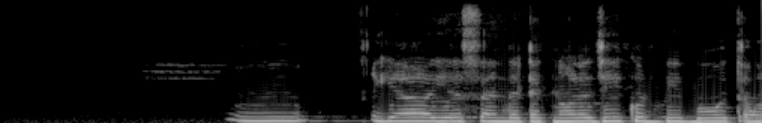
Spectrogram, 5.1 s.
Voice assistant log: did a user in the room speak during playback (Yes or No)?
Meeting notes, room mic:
No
